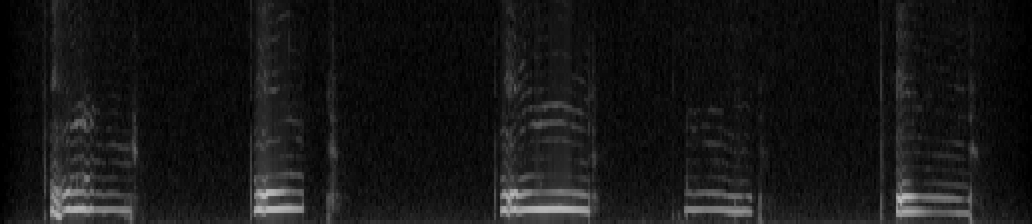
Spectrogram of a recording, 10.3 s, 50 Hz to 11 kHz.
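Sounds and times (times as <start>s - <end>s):
young kitten meowing: 0.4s - 1.4s, 2.5s - 3.1s, 5.0s - 6.0s, 6.8s - 7.6s, 9.0s - 9.8s.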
